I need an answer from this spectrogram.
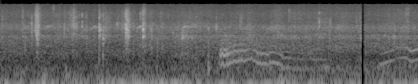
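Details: Cats fed raw fish, many hungry animals together; a drawn-out, slightly wavering meow slides downward, then a short rising mew begins near the end, amid clicking feeding sounds and low background rumble.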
